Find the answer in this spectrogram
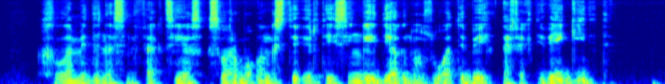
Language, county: Lithuanian, Utena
